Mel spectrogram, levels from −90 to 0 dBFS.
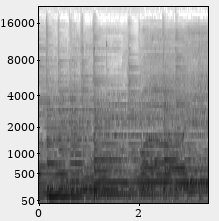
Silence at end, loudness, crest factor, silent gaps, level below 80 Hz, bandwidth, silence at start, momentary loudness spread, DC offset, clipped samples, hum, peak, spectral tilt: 0 s; -17 LUFS; 12 dB; none; -42 dBFS; 16 kHz; 0 s; 4 LU; 0.7%; under 0.1%; none; -4 dBFS; -7 dB/octave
